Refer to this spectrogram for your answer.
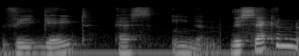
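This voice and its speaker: Amid audible room echo, a man with a non-native accent speaks at a very slow pace in a somewhat breathy voice. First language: not German. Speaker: online German course host. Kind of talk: tutorial. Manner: slow, deliberate with repeated phrases.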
